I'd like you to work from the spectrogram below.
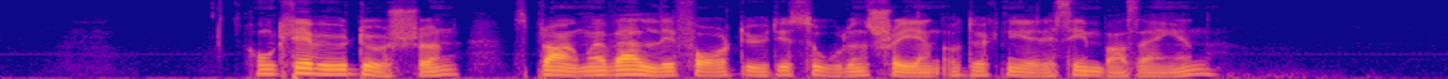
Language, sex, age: Swedish, male, 43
